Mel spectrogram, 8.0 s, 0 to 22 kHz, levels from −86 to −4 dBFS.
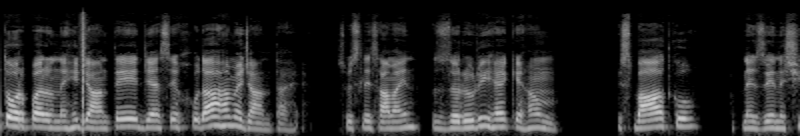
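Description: At 0.76 to 0.88 s, a wireless microphone noise hit: the FM radio link fades as reflections cancel, and receiver noise rises into a brief static swish over the speech.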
